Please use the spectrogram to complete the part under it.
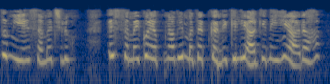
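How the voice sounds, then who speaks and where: Anxious mother voiced by a woman, extremely high, thin-pitched, imploring and insistent, cartoon moral tale, slightly dull audio. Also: moderate pace. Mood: tearful, pleading. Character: anxious, pleading mother desperate for household help.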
